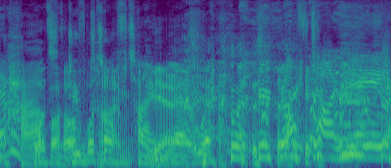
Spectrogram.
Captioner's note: laughter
